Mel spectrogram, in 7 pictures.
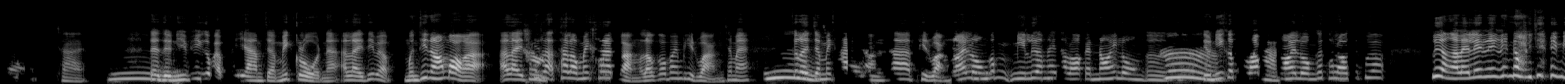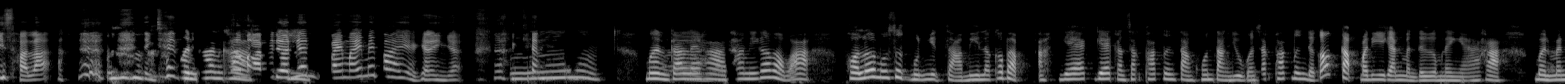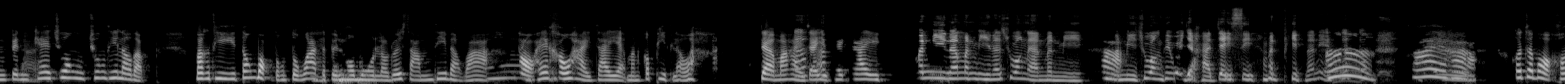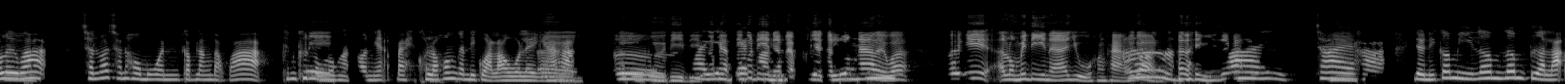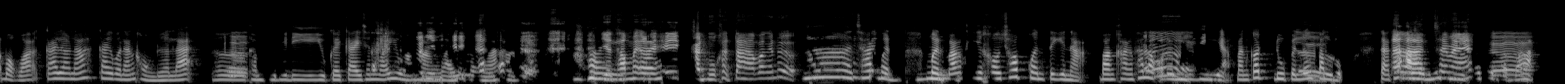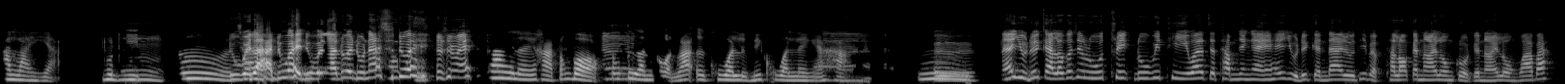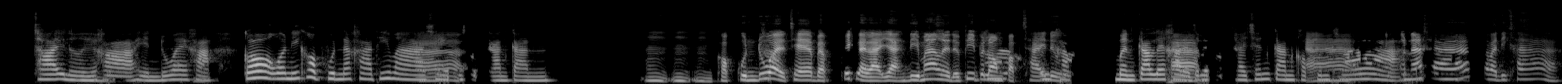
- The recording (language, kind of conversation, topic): Thai, unstructured, คุณคิดว่าความรักกับความโกรธสามารถอยู่ร่วมกันได้ไหม?
- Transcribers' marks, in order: distorted speech; tapping; "พวก" said as "เพือก"; chuckle; laughing while speaking: "ที่ไม่มีสาระ"; laugh; chuckle; laugh; chuckle; laughing while speaking: "มันผิดนะนี่"; laugh; laughing while speaking: "อะไร"; laughing while speaking: "อะฮะ ดูดี ๆ"; laugh; laughing while speaking: "ใช่"; chuckle; laughing while speaking: "ดูเวลาด้วย ดูเวลาด้วย ดูหน้าฉันด้วย"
